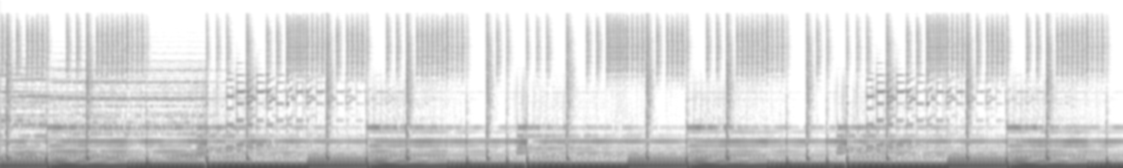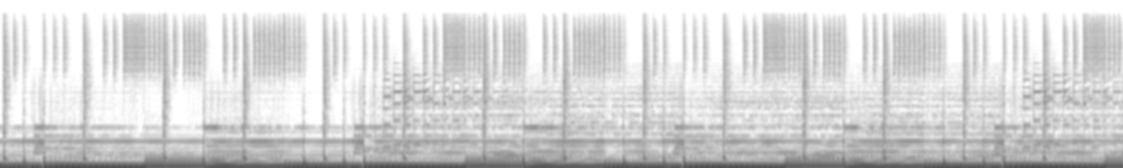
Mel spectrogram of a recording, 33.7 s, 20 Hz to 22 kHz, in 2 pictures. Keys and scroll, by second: 1.3-2.3 typing, 18.4-19.2 typing, 24.6-26.4 typing.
